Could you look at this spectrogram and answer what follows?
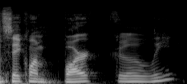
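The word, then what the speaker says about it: Saquon Barkley: you for apologizing yeah anytime um and then saquin Barky that that's how you say his name there's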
